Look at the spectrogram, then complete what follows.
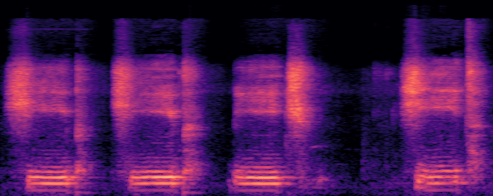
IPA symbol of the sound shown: i:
